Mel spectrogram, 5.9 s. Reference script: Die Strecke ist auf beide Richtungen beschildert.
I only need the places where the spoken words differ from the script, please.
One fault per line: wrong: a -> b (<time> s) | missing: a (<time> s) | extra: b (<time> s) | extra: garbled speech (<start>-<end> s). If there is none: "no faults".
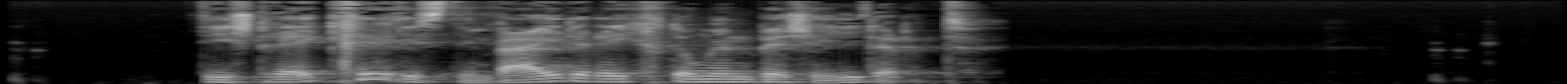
wrong: auf -> in (1.8 s)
